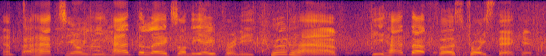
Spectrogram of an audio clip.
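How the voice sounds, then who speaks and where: A man's voice: high-pitched, very animated, moderate pace. Analytical man doing wrestling color commentary. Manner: analytical, breaking down technique. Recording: loud arena crowd and noise.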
